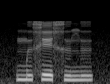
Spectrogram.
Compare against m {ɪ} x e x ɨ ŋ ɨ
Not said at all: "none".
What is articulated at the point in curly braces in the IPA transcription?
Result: ɨ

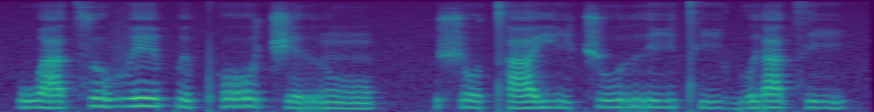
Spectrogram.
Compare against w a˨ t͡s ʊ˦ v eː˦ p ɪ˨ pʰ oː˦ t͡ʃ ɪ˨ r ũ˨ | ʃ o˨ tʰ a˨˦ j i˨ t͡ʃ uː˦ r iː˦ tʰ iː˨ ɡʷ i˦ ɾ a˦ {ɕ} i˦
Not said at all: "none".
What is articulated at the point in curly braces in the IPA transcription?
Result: t͡s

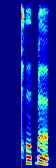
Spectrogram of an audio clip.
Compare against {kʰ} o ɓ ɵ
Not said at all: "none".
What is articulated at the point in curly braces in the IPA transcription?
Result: kʰ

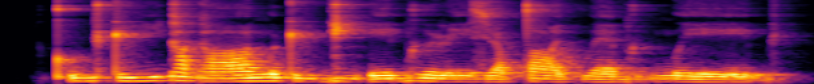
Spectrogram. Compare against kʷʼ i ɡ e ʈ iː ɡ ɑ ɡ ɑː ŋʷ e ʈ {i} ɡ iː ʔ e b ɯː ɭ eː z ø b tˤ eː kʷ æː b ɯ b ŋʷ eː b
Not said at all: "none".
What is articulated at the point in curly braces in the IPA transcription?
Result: iː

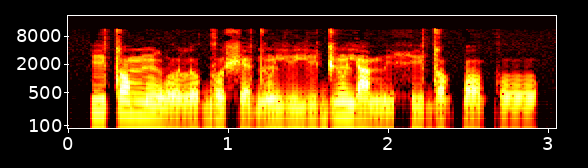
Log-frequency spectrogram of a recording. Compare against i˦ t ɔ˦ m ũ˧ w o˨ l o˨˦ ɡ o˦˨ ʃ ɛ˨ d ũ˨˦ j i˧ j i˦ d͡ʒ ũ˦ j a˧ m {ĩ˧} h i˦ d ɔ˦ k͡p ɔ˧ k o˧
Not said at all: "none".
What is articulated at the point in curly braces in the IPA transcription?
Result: i˧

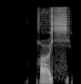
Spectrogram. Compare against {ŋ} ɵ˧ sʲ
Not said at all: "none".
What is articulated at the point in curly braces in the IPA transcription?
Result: q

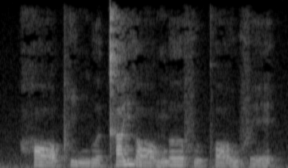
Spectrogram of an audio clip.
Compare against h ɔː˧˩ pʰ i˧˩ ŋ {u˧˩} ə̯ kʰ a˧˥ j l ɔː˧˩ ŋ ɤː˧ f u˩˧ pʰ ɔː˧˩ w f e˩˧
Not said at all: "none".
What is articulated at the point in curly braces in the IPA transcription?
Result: u˩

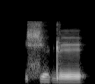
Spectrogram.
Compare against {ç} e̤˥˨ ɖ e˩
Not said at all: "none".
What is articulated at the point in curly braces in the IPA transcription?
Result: ɕ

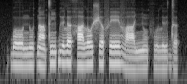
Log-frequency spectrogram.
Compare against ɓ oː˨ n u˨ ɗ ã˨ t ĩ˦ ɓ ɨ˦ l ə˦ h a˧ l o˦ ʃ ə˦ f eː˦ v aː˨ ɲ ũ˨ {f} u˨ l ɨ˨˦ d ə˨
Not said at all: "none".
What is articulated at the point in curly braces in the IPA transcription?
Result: f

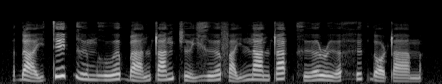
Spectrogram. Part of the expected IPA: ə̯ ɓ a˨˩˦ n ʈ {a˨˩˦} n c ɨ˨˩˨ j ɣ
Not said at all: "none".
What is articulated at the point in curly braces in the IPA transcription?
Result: a˧˥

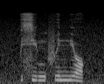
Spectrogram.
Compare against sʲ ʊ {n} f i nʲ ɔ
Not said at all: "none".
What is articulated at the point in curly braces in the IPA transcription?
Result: ŋ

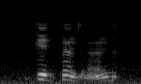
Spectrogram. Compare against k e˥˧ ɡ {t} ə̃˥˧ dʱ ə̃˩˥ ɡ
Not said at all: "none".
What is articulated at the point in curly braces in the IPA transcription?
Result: t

